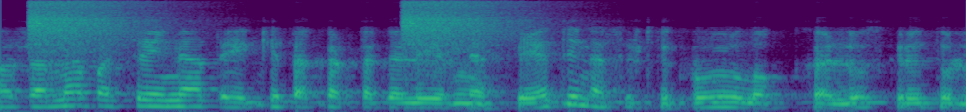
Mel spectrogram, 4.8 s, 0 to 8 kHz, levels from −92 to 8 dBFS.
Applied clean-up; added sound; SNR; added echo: none; Hiss; 6 dB; reverberation time 0.5 s.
